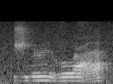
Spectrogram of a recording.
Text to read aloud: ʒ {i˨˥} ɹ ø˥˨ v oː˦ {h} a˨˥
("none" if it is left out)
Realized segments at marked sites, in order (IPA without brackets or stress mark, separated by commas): i˦, ʕ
